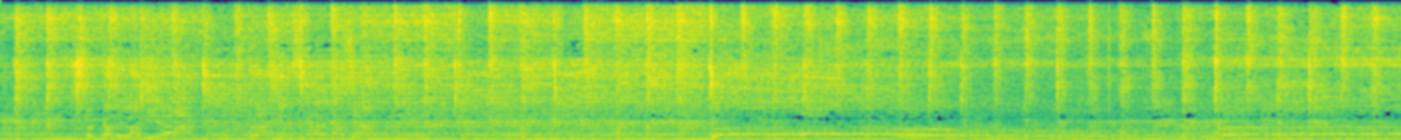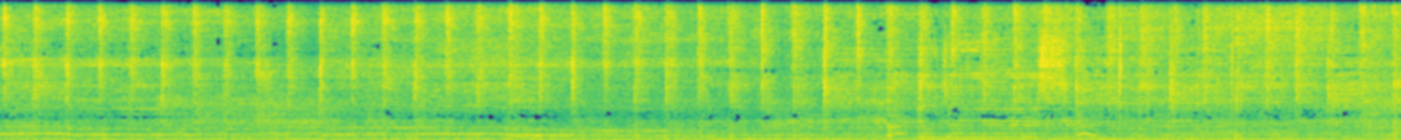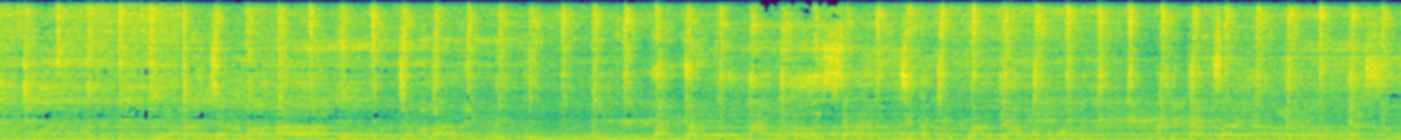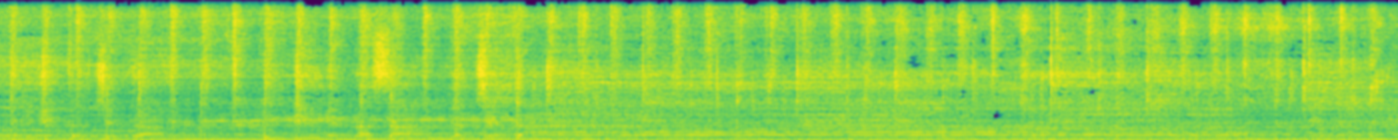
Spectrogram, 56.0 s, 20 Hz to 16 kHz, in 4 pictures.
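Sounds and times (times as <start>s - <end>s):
drums keeping steady beat: 0.0s - 56.0s
live rock band: 0.0s - 56.0s.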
